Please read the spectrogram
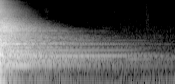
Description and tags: a metal tray is struck with a metal ruler. recorded with a condenser mic. cropped and normalized in ReZound. grouped into resonant (RES), less resonant (lesRES), and least resonant (leaRES).
atonal, metal, percussion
